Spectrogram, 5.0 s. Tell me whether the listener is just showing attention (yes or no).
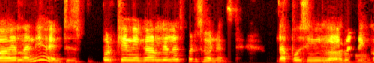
yes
